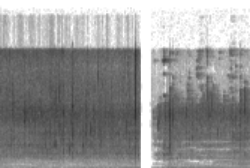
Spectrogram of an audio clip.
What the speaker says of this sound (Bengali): ঘিটা গরম হয়ে গেছে এখন ঘিয়ের মধ্যে দিচ্ছি হিং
